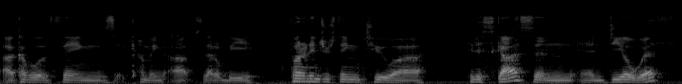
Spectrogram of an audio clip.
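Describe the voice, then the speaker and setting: A man hosting a live stream, reading entertainment news in an informal, somewhat halting way with casual asides. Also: lowish voice, darkish tone. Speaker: live stream host presenting anime news.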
